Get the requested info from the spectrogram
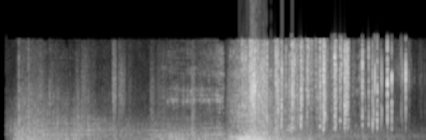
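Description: Cinematic title-intro sound effect: a deep rumble that swells to a loud boom about two and a half seconds in, followed by a run of crackles that fade away.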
